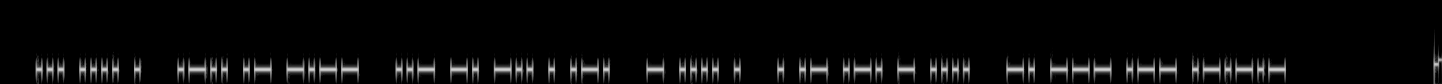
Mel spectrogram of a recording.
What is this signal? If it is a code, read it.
Morse code, heard as a keyed tone, about 22 wpm, 700 Hz. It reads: SHE LAY UNDER THE EARTH NOW.
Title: Sentences from Top 1000 Words - Review Part 2 - 22wpm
